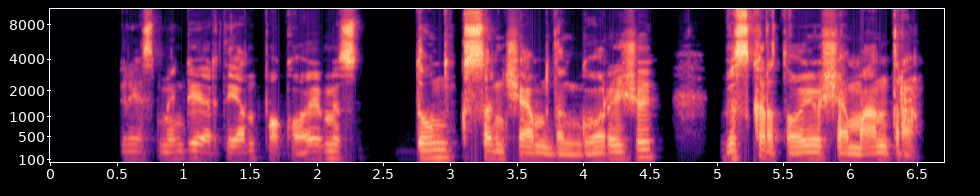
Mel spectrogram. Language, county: Lithuanian, Marijampolė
